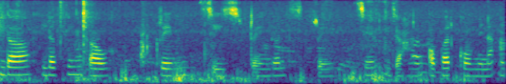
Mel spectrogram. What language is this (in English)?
Santali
